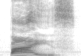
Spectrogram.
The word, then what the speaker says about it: pais: a pronúncia é país quando eu pronuncio pais eu não separo em pais esse I ele é uma semivogal Então não é acentuada é uma palavra monossilábica então eu faço a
